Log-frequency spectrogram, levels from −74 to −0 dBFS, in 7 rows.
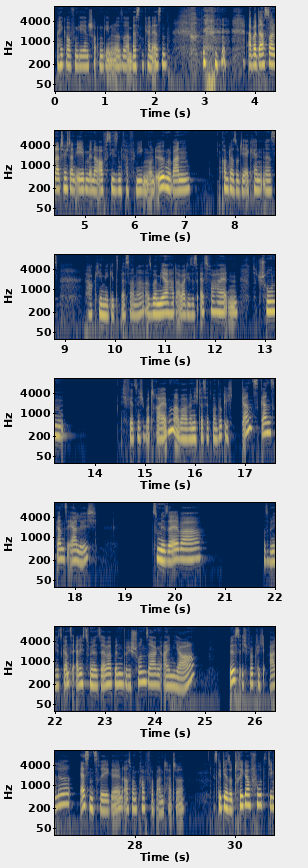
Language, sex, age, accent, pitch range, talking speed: German, female, 20-39, German, 170-200 Hz, 180 wpm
